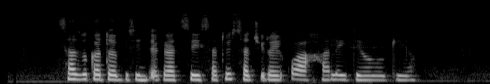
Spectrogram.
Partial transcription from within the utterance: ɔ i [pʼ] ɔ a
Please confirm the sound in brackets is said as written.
no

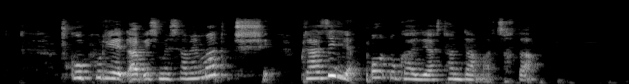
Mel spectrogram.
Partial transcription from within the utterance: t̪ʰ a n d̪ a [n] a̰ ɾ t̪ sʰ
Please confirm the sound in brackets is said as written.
no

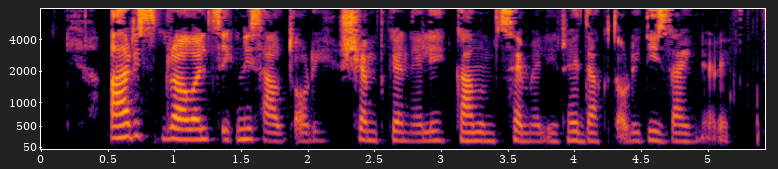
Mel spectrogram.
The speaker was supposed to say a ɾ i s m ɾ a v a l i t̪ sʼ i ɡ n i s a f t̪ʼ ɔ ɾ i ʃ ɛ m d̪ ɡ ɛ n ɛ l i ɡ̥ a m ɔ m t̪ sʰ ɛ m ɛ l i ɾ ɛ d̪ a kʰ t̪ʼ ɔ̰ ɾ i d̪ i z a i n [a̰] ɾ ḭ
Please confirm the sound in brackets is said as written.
no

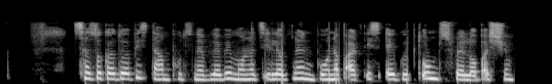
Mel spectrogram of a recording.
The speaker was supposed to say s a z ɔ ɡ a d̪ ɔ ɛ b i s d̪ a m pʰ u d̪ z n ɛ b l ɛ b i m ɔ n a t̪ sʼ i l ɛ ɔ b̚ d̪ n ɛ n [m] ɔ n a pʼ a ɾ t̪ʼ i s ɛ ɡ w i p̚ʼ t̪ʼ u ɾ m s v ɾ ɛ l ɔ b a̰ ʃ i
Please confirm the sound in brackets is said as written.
no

